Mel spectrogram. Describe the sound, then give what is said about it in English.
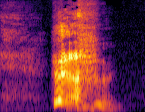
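A single loud sneeze: a quiet intake of breath, then a sharp, breathy burst that trails off over about half a second. “Hold on, I gotta sneeze.”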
